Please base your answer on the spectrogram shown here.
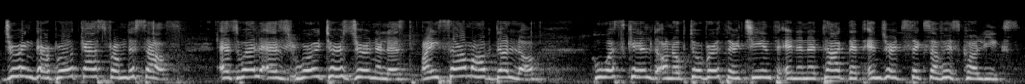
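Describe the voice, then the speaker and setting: High-voiced woman from Lebanon at a rally. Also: normal speed, poor audio. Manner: earnest, listing items one by one. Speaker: rally speaker. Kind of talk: prepared speech read to a crowd. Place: outdoor public square.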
